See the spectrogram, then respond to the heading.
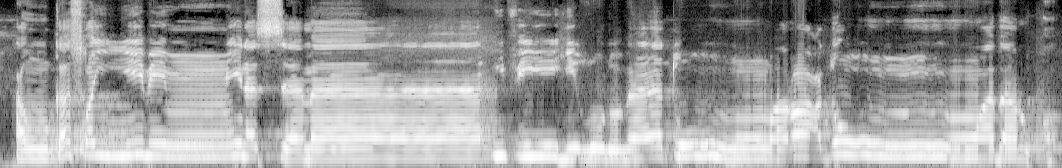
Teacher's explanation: کصیب، یہاں پر تنوین کے بعد میں میم آ رہا ہے جو ادغام کا قاعدہ ہے، تو یہاں پر تھوڑا سا غنہ کر کے پڑھیں گے۔ · سما پہ بڑا مد ہے، مد متصل کا قاعدہ ہے، اس لیے اس کو 4 سے 5 الف کے برابر کھینچ کے پڑھنا ہے۔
